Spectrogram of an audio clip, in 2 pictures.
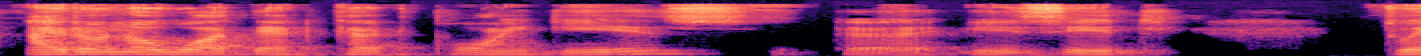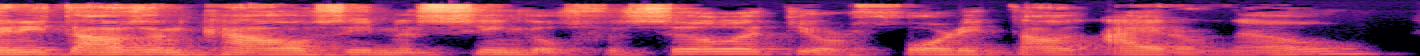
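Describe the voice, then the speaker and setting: Brazilian-accented man with a gravelly voice. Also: mid-range voice, fairly even intonation. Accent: Brazilian Portuguese. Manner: halting, many restarts and repeated words. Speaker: industry guest. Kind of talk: panel discussion.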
